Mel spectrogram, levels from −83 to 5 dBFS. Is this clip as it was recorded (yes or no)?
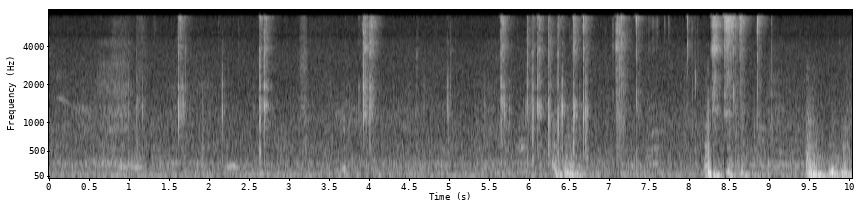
yes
